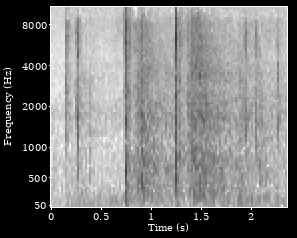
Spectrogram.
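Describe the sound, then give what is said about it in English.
Fireworks going off in a series of sharp pops and bangs at irregular intervals, with two louder cracks standing out among several quicker, lighter bursts. “The fireworks don't just light on fire and then start. You have to do something. It's on fire because the car lit on fire.”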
